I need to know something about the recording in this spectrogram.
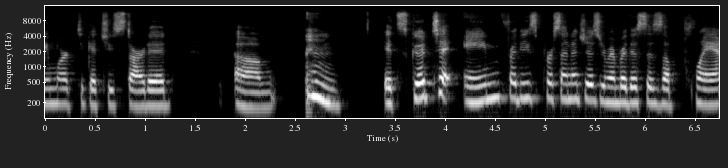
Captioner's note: clears throat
